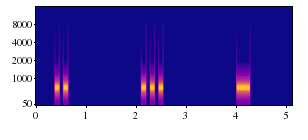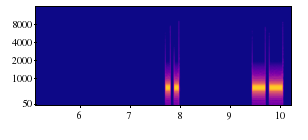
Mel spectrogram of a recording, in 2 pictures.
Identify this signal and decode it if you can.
Morse code, heard as a keyed tone, about 14 wpm, spaced as for 5 wpm, 680 Hz. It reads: IST IM
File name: Morsekurs / Witze / Witz 15. November 2022 25 F70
